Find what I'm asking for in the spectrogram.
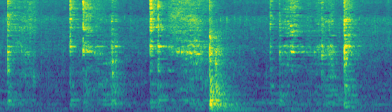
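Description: A spoon scrapes and clatters in a pot as ground coconut paste is stirred into a prawn and taro curry, with a quick run of uneven stirring strokes and a light sizzle beneath.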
